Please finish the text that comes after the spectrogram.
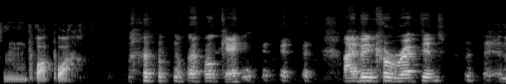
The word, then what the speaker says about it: Mpwapwa: The Mawapa in Africa is occupied by British.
